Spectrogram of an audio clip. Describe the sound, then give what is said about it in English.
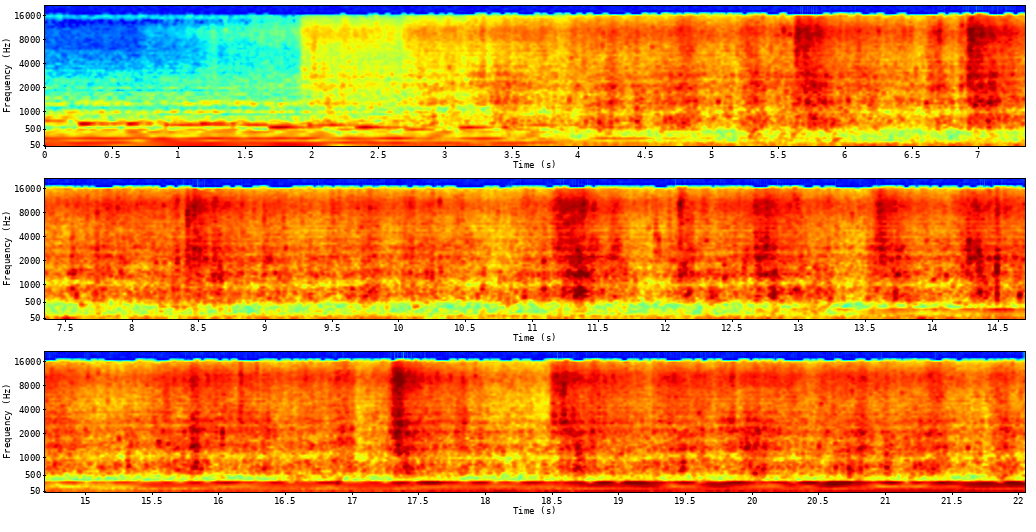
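A boat moves across the open Mediterranean Sea on a hot summer afternoon, a steady low hum running beneath a continuous wash of water, with waves surging and splashing against it in regular swells. No one speaks. “It's a hot summer afternoon on the Mediterranean Sea.”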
